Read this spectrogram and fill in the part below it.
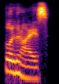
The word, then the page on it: polarize: Indian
